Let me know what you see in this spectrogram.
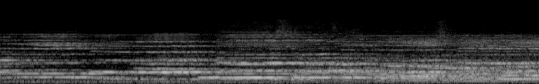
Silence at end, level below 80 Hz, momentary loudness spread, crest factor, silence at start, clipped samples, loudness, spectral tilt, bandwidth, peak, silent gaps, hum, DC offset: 0 s; -60 dBFS; 6 LU; 14 dB; 0 s; under 0.1%; -27 LUFS; -6.5 dB/octave; 8.4 kHz; -12 dBFS; none; none; under 0.1%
